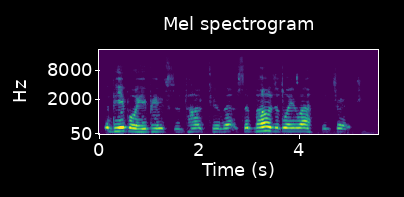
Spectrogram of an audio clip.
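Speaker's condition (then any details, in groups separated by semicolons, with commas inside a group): Cerebral palsy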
